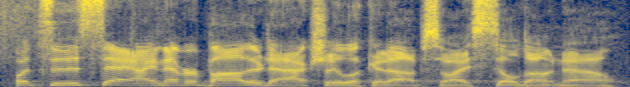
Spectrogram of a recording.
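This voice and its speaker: A man's voice: medium pitch, expressive, quick pace, bright, forceful tone, slight background noise. A male streamer chatting casually with his audience and friends, self-mocking and reading out chat messages. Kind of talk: casual gaming livestream chat.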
